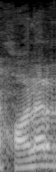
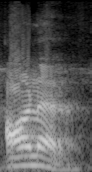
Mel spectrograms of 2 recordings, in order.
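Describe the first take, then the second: First: "हॉनर" with an audible H at the start; wrong pronunciation. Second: "ऑनर" starting on the vowel, H silent; correct pronunciation. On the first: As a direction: lead "हॉनर" with a clear h, as hon-er. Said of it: "हॉनर नहीं पढ़ते हैं". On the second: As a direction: say "ऑनर" firmly as on-er, no h. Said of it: "हम इसे क्या पढ़ते हैं". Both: Shown as a demonstration.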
